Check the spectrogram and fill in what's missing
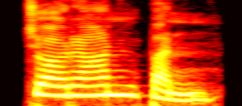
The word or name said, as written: चौरानपन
